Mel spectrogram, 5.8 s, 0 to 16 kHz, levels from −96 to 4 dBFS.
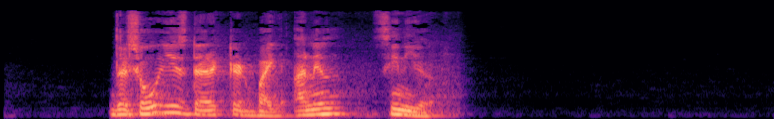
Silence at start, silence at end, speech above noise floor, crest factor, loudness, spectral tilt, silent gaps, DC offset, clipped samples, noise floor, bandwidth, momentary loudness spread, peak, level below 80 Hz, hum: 0.85 s; 2.45 s; 66 dB; 18 dB; -15 LUFS; -6 dB/octave; none; under 0.1%; under 0.1%; -81 dBFS; 11.5 kHz; 10 LU; -2 dBFS; -56 dBFS; none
